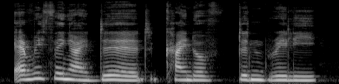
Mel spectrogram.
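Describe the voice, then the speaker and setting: A woman speaks very slowly in a non-native accent, her medium pitch held to a fairly even intonation, on a very clean recording with a silent background. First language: not English. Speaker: tarot reader. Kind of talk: channeled tarot reading monologue. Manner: halting, many fillers.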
